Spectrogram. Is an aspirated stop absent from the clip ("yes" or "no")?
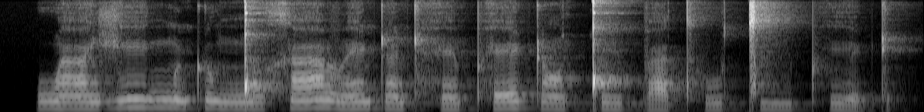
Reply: no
